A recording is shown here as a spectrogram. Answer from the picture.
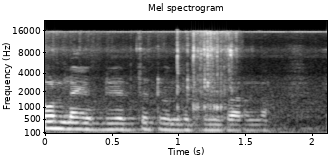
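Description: A woman talking over the light clatter and rustle of peanuts being stirred by hand in a steel mixer-grinder jar, with a few sharp clicks about a second in.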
